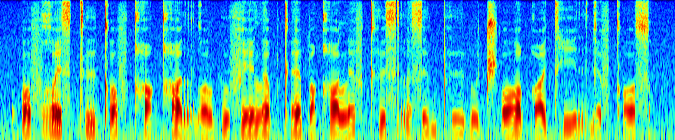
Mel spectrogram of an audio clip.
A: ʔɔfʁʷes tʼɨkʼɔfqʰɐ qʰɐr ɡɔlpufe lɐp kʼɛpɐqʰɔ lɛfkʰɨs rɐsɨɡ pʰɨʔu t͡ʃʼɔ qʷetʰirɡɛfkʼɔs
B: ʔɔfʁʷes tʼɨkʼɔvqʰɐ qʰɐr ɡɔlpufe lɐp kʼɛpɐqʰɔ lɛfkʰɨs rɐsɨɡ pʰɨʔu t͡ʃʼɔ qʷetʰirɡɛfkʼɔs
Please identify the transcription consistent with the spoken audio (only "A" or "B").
A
